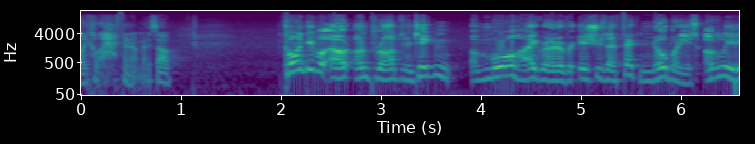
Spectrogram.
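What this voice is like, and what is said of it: Usual voice. Nothing is said of it.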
